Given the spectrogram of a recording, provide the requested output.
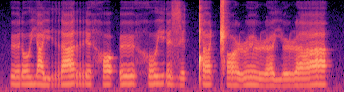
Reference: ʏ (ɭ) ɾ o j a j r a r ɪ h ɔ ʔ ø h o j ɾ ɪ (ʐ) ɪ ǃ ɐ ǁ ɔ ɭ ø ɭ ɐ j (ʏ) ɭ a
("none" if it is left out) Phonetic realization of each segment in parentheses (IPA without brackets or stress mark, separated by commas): none, z, ʏ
